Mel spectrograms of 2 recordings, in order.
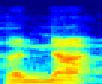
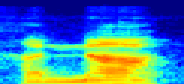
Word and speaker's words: Hanaka: So it's not Hanak, it's Hanaka.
